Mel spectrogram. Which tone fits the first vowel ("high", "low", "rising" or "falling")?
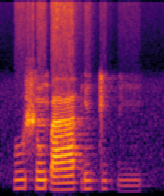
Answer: high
